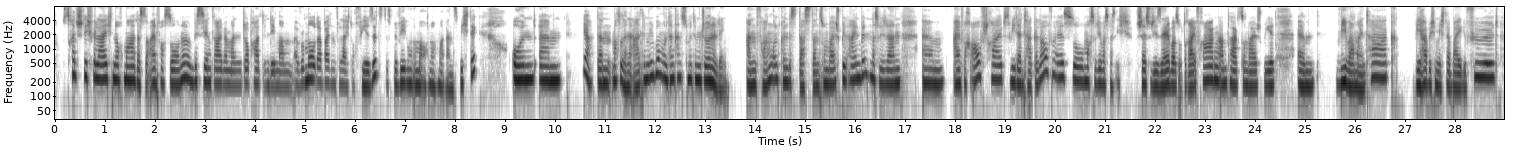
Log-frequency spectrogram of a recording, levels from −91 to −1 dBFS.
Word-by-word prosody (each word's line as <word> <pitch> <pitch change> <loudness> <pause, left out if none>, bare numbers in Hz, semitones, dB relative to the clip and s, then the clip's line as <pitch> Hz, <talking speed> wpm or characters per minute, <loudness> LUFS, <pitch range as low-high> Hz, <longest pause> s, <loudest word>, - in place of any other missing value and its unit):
stretcht 285 -1 -1
dich 265 - +1
vielleicht 240 -2 +3
noch 230 -1 +2
mal, 220 -1 +4
dass 180 -4 -1
du - - -5
einfach 190 0 -3
so, 185 0 -1
ne, 240 +3 +3
n' 210 -3 0
bisschen 210 -2 0
grade 185 -1 -4
wenn 180 0 -5
man 170 -1 -7
'n - - -13
Job 190 +1 -6
hat, 185 -3 -6
in 175 +1 -10
dem 165 0 -4
man, 165 -2 -9
äh, - - -13
remote 210 +5 +1
arbeitet 195 -1 -6
und 180 - -11
vielleicht 175 -2 -10
auch 175 - -16
viel 165 -2 -1
sitzt, 270 - -1
ist 175 - -15
Bewegung 185 0 0
immer 175 -1 -1
auch 165 0 -9
noch 170 -3 -3
mal 165 -2 -4
ganz 145 -3 -7
wichtig, 290 - -1 0.7
und, 225 -1 +7
ähm, 220 0 +5 0.4
ja, 245 - 0
dann 190 -1 +1
machst 210 +1 -1
du 225 - +2
deine 160 -3 0
Atemübungen 245 - +1
und 230 -3 +3
dann 230 - +4
kannst 250 0 -2
du - - +1
mit 235 - +1
dem 225 -1 +6
Journaling 180 -11 +3 0.3
anfangen 175 +4 0
und 230 0 -3
könntest 200 -3 -1
das 160 -1 +1
dann 165 0 -3
zum 190 +1 0
Beispiel 195 +4 -1
einbinden, 245 +5 0
dass 230 -3 0
du 200 - -4
dir 185 - -2
dann, 185 +1 +1 0.4
ähm, 190 0 0 0.2
einfach 185 0 -2
aufschreibst, 230 -1 -3
wie 200 -1 +1
dein 180 -2 0
Tag 165 -2 -6
gelaufen 290 - -3
ist 255 0 -1
so 210 -3 +1
machst 205 -1 0
du - - -4
dir, 190 0 -1
was 175 -1 -3
weiß 165 -2 -7
ich 185 -3 -13
stellst 180 -2 -1
du - - -8
dir 165 0 0
selber 170 +2 +2
so - - -6
3 155 +1 -1
Fragen 215 +3 +1
am 185 +1 0
Tag 175 -3 -2
zum 180 -2 -2
Beispiel, 170 +1 -1 0.5
ähm: 170 -1 +1 0.4
„Wie 195 +2 +5
war 165 -2 +3
mein 155 -2 +1
Tag? 250 +4 -2 0.3
Wie 175 -2 +4
habe 180 -1 0
ich 180 - -4
mich 160 -3 -2
dabei 155 -2 -2
gefühlt? 250 - +3
190 Hz, 210 wpm, -25 LUFS, 175-225 Hz, 0.7 s, und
